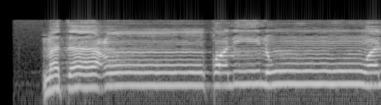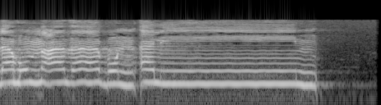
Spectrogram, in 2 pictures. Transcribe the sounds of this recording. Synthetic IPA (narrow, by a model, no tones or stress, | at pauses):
mat̪aːʕuː | qɑliːlʊ | walaɦʊmʕaðaːbʊnʔaliː | m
